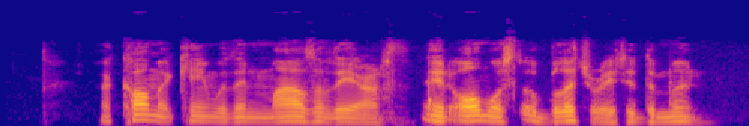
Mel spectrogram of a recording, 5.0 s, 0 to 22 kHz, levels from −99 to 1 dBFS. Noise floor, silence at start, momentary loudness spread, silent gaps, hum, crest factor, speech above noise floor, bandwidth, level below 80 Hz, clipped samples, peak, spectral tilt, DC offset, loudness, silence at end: -63 dBFS; 0.65 s; 12 LU; none; none; 22 dB; 37 dB; 7.6 kHz; -66 dBFS; under 0.1%; -6 dBFS; -6 dB/octave; under 0.1%; -26 LUFS; 0.35 s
